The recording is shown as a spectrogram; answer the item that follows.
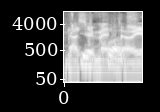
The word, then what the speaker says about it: Nacimiento: Lake Nacimiento, correct? Am I pronouncing that correct? – Nacimiento, yep.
